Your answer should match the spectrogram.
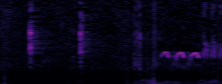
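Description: A few short, sharp high clicks in a quiet open-air hush, then people talking from about a second and a quarter in. Near the end, a bird gives three quick high chirps over the voices.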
